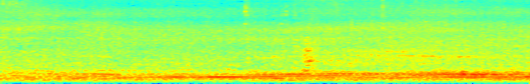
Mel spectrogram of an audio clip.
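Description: Race car engines idling in a queue, a steady low hum that grows a little louder about two seconds in.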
